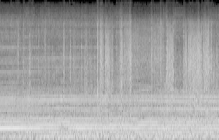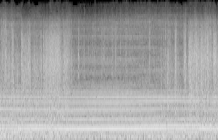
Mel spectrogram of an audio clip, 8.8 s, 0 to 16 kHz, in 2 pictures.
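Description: Yamaha Y15ZR's 150 cc single-cylinder four-stroke engine running at steady revs at highway cruising speed, with wind rushing over the microphone, swelling now and then.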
